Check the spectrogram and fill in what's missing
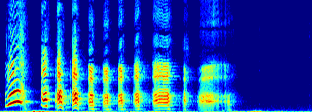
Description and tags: A witch laughs evilly.
(If you have a request, send me a message friend)
witch, crazy, voice, giggle, female, cackle, evil, girl, woman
